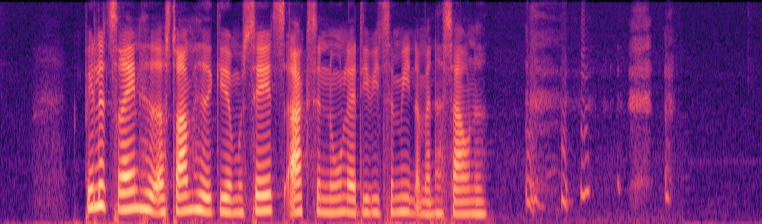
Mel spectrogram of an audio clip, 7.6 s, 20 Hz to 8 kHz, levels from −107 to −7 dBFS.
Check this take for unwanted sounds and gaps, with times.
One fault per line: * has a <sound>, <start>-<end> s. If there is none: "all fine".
* has a laugh, 5.2-6.8 s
